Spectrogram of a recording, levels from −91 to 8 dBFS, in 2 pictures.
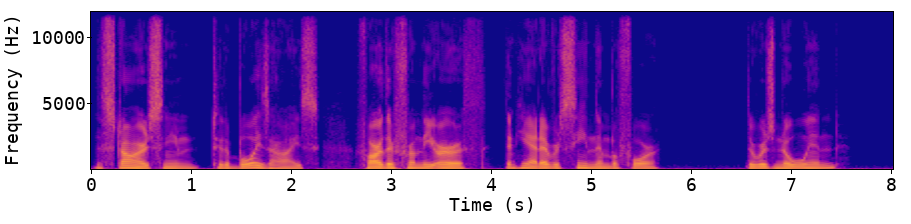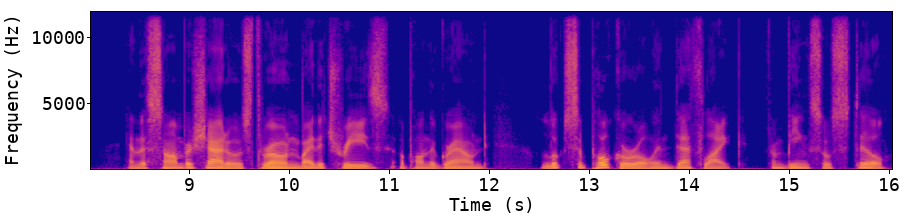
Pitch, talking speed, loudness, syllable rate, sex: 125 Hz, 155 wpm, -21 LUFS, 4.2 syllables/s, male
